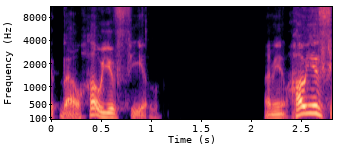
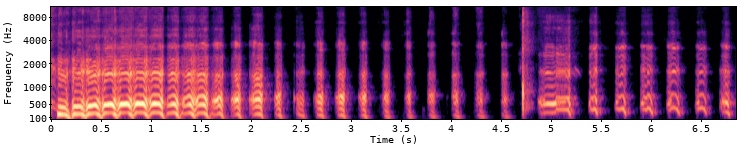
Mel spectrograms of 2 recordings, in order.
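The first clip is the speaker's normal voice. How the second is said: long real laugh, higher and louder; mocking laugh; 8 semitones higher, 4 dB louder than usual. Real, not acted. Preacher laughing at the quote before the crowd, scornful laugh.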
